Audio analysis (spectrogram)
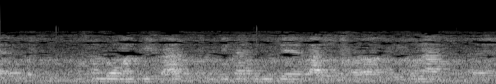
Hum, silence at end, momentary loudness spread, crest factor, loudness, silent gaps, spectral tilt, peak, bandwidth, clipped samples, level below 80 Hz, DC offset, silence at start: none; 0 s; 7 LU; 16 dB; -19 LUFS; none; -9 dB/octave; -2 dBFS; 5.8 kHz; under 0.1%; -40 dBFS; 0.6%; 0 s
